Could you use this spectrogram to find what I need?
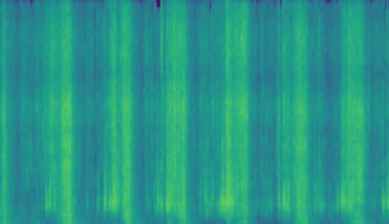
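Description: A spoon scrapes and stirs inside a plastic bucket.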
